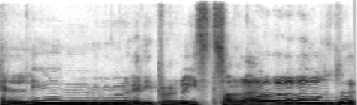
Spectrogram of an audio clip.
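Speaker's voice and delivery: very high, slow, drawn-out voice. Player's character wanders in and asks for priests, grinning while speaking. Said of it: "I give this grin".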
